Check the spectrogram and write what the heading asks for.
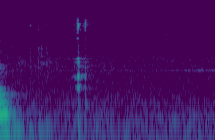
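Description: Computer keyboard keystrokes typing a short command. A quick cluster of two or three sharp clicks comes about three-quarters of a second in, with a few faint keystrokes around it.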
